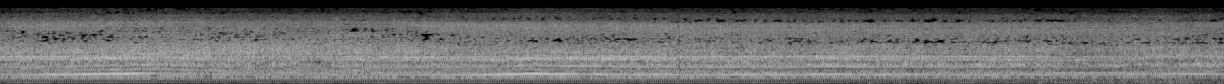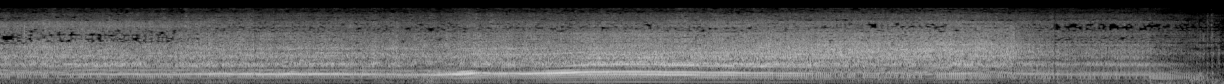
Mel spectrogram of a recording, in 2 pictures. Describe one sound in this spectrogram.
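A petrol string trimmer engine whines steadily close by, its pitch wavering as it works.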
